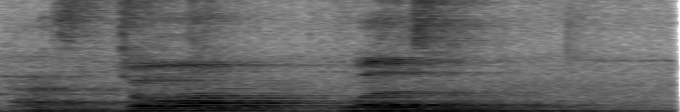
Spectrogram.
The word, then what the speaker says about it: Jean Valjean: To be pronounced as John Valjean.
